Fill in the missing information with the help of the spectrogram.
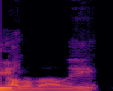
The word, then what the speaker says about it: Cannavale: James Corden is vocally in it, and it's this hot Italian, Bobby Cannavale. Wow, I can't pronounce his last name either. – Oh, Bobby Cannavale.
